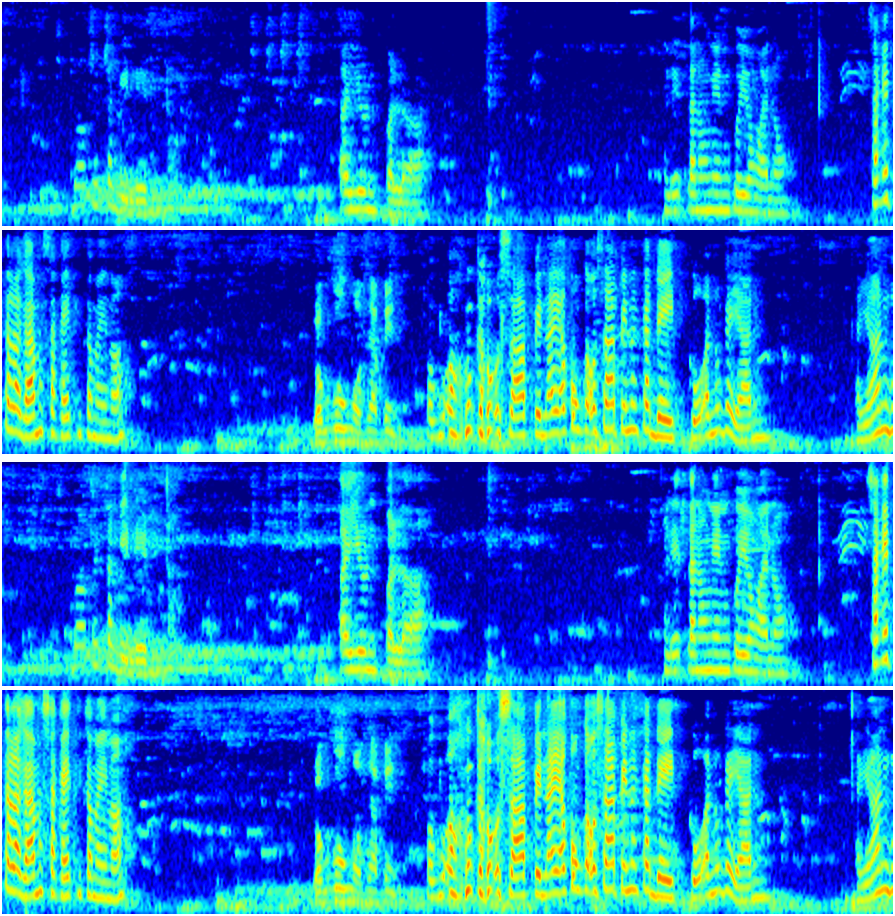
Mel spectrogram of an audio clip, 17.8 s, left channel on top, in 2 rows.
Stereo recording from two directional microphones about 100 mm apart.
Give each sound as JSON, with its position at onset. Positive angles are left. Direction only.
{"t": 0.7, "sound": "speech", "side_deg": -35}
{"t": 1.1, "sound": "a woman's voice", "side_deg": -15}
{"t": 3.3, "sound": "a woman's voice", "side_deg": -15}
{"t": 6.7, "sound": "a woman's voice", "side_deg": -15}
{"t": 13.1, "sound": "a woman's voice", "side_deg": -10}
{"t": 13.9, "sound": "speech", "side_deg": 0}
{"t": 14.7, "sound": "speech", "side_deg": 15}
{"t": 15.3, "sound": "speech", "side_deg": 40}
{"t": 17.4, "sound": "speech", "side_deg": 40}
